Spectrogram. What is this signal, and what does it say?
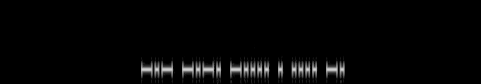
Morse code, heard as a keyed tone, about 34 wpm, 700 Hz. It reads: KC6EHN
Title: USA Call Signs - 6 Characters - Repeated 3x - 35wpm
